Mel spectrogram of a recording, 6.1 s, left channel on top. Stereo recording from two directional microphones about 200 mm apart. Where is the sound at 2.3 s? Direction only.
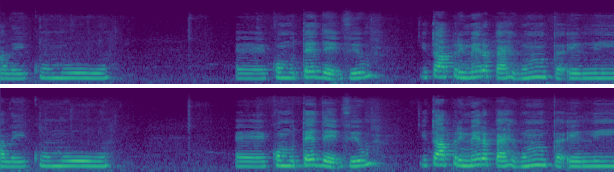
35° right (ahead or behind).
